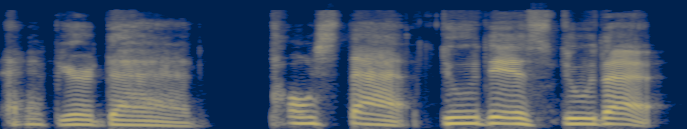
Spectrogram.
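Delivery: a lightly voiced scorned ex; mocking scorned woman. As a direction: imitate her egging it on, rising. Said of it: "a scorned woman".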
